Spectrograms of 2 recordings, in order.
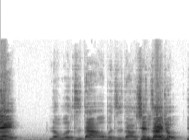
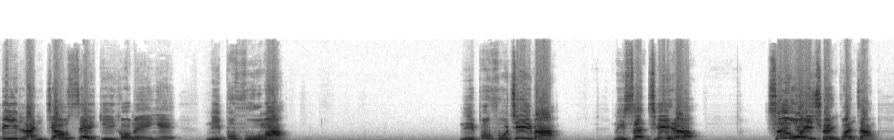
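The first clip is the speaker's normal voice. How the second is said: play-acted sudden, brash, loud, high-pitched taunting yell; 6 semitones higher, 3 dB louder than usual. Imagining suddenly calling out to someone in a crowd, suddenly very loud. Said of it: "我忽然很大声的说".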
